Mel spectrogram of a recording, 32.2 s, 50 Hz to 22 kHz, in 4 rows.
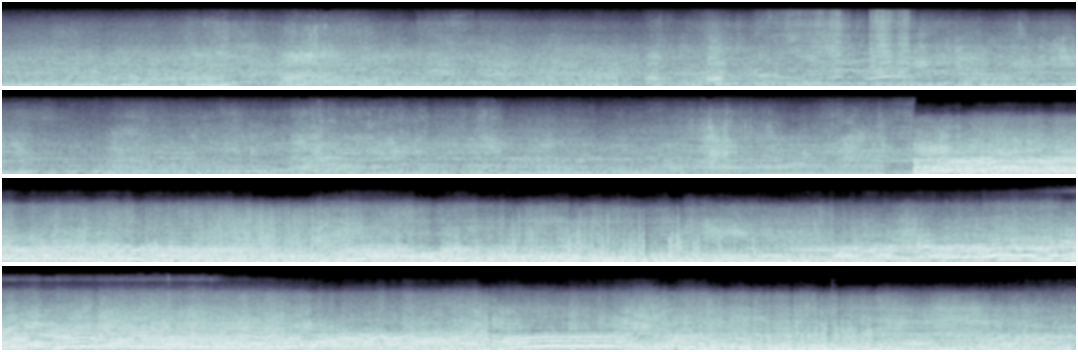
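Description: Motocross bike engines heard from a distance, their pitch wavering up and down. About halfway the sound cuts to a close, much louder KTM 250 SX two-stroke engine revving hard and falling off again and again as it is ridden round a motocross track.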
